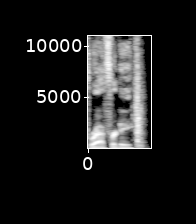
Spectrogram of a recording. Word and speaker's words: Rayfarty: She told my mom that spelling it Rayfarty will be obvious that it's pronounced Rafferty, but it makes it look more girly.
